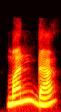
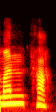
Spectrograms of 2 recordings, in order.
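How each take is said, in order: First: The middle consonant is plain, without a puff of air. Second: The middle consonant is aspirated, with a puff of air. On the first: The speaker calls it wrong. "Aside na sasabihin mong manda" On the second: The speaker calls it right. "magiging mantha"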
